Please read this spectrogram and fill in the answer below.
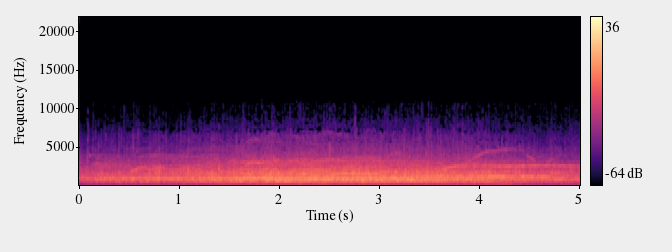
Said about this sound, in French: En ces temps de tourmente, les fidèles semblent avoir voulu plus nombreux que jamais exprimer leur attachement au pape. En témoignent les cris d'enthousiasme qu'il accueille quand il apparaît au balcon de la loggia centrale.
